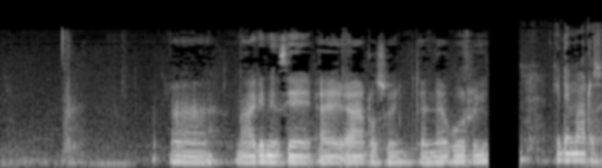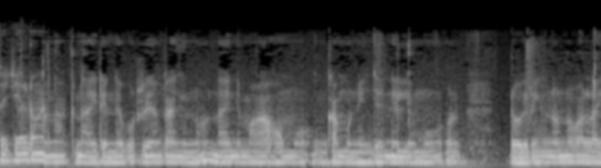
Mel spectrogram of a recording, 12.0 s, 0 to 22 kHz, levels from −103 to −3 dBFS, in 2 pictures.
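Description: The speech was likely passed through two lossy codecs in a row, transcoding between lossy codecs, so their artefacts stack. At 4.88 s the player likely ran dry, a playback stall that silences the speech mid-flow for about 0.32 s until 5.20 s. From 5.20 to 6.46 s, catch-up at higher speed resamples the backlog at 1.25 times normal, raising pitch by about four semitones.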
